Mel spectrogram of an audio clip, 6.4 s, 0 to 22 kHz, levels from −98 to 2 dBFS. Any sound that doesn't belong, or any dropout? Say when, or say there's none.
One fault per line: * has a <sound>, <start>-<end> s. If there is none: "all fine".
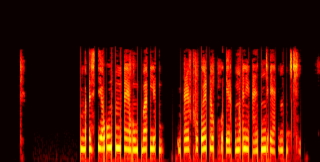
all fine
